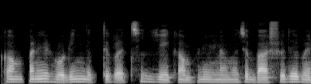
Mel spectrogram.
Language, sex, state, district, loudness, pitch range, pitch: Bengali, male, Odisha, Malkangiri, -20 LUFS, 110-125 Hz, 115 Hz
